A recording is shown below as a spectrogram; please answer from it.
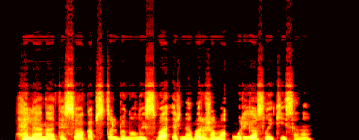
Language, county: Lithuanian, Utena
